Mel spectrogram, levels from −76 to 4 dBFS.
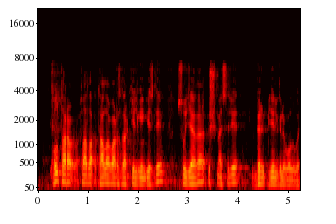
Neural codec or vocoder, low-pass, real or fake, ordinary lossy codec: codec, 16 kHz, 8 kbps, FunCodec, trained on Chinese and English, 25 frames a second; none; fake; none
